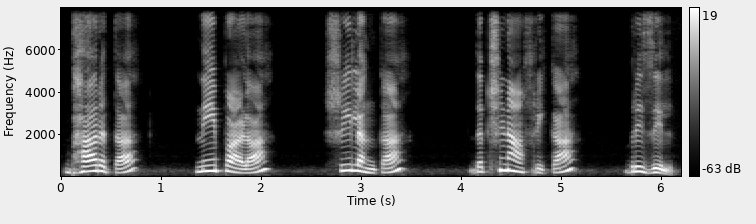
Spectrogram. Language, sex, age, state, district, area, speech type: Sanskrit, female, 30-45, Karnataka, Chikkamagaluru, rural, spontaneous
